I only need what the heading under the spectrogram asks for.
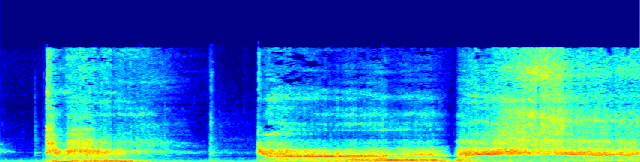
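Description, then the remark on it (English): A voice imitates a rush of air from opening doors as the air pressure changes, with breathy, hissing whooshes: a short burst, then a long sustained exhale, broken by a brief gap and continuing loudly to the end. “as the air pressure changes, all of your hairs are kind of blown back just a little bit, as a very fresh, kind of vibrant, tinged with metal smell rushes out at you.”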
